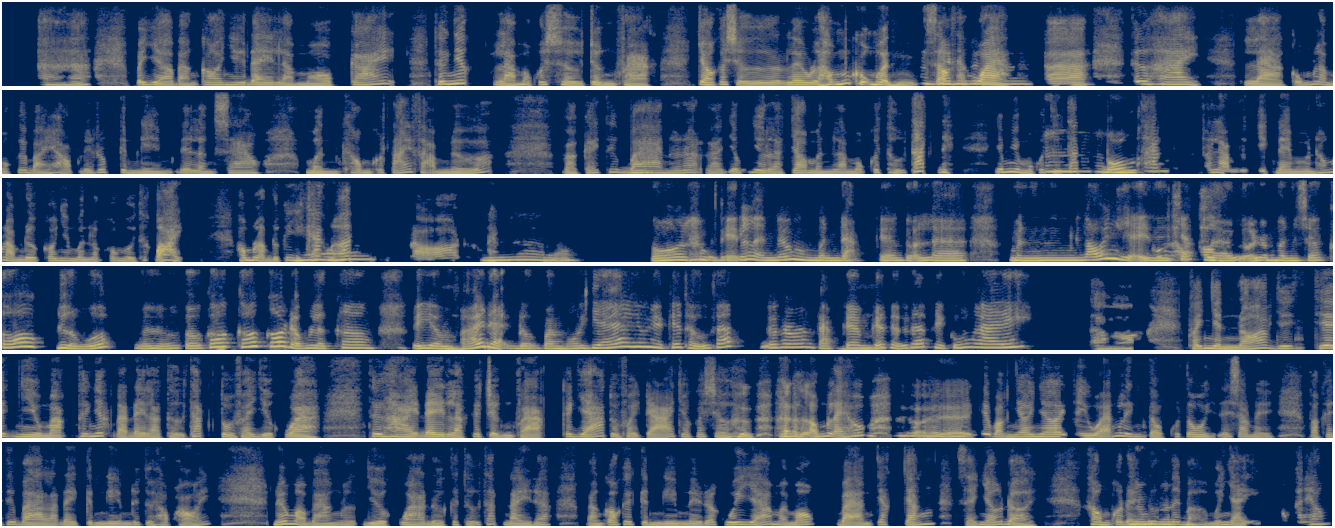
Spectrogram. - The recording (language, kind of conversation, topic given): Vietnamese, advice, Vì sao bạn liên tục trì hoãn khiến mục tiêu không tiến triển, và bạn có thể làm gì để thay đổi?
- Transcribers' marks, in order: laughing while speaking: "lổng của mình"; laughing while speaking: "Đúng rồi"; tapping; unintelligible speech; other background noise; laughing while speaking: "sự"; laugh; unintelligible speech; laughing while speaking: "rồi"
